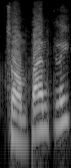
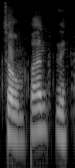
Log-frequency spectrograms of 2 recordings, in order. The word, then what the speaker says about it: tzompantli: Tenemos TS, que no es del español, pero es muy fácil de hacer porque es el mismo que tenemos en la palabra pizza, nada más que acá la tenemos en palabras como tzompantli.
